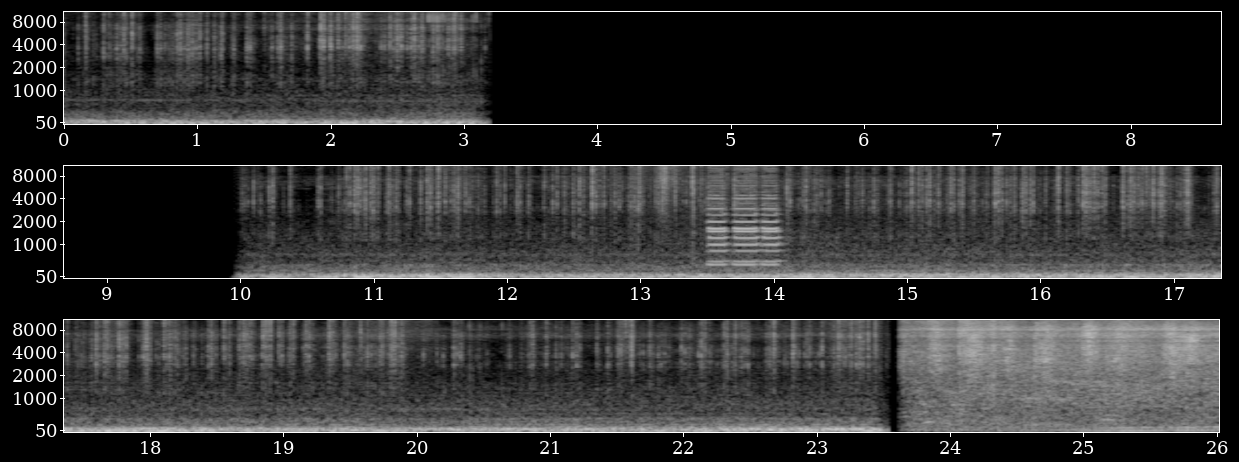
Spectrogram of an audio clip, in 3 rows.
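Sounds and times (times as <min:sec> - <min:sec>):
car rumbling on the move: 0:00.0 - 0:03.2, 0:10.0 - 0:26.0
car horn toot: 0:13.5 - 0:14.2.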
